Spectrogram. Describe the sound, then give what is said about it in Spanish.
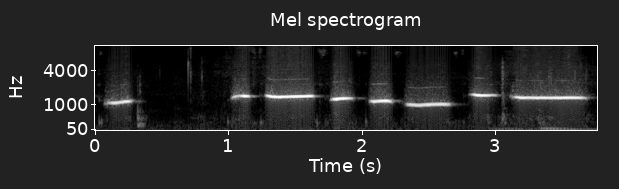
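Someone whistles a jaunty, march-like tune, the one from the film The Bridge on the River Kwai: about seven clear, bright notes, some short and clipped, others held longer, with brief pauses between phrases and no talking. “Sílvala. Venga. No, que si no me sale la otra vez, la del río Kwai.”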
